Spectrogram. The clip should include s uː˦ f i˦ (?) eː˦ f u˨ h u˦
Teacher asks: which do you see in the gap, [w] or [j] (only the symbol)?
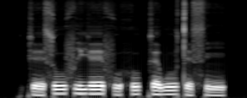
j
